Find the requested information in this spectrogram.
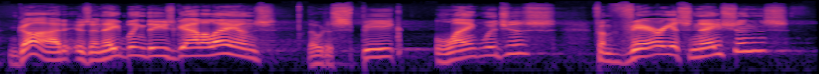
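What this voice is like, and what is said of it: Tennessee/Texas twang. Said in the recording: “I don't sound French because I'm not from there... I say it with a Tennessee/Texas twang”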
